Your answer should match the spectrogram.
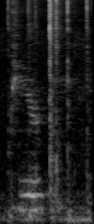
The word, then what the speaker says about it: Pierre: So it's not pronounced Pierre, it's pronounced more like Pier. There's a stick capital. It's spelled like Pierre, but pronounced like Pier.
